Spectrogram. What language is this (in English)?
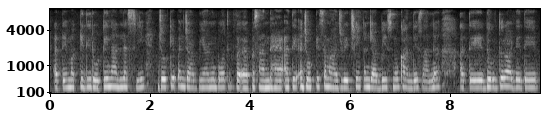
Punjabi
